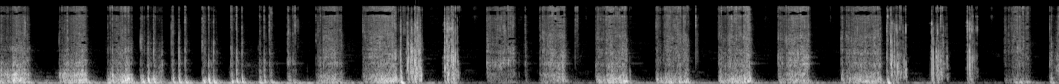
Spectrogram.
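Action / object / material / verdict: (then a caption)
scrape / woven wicker basket / wicker / none. Long acrylic nails scratch and tap across the woven strands of a hollow brown wicker basket whose weave looks like resin or wood strips. Dry, crackly scraping comes in short, irregular bursts separated by brief silences, with a soft, low hollow body under each stroke.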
